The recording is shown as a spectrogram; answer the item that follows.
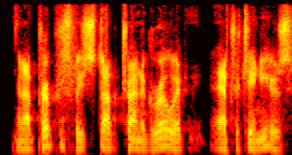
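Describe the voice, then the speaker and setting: On a very clean recording with a silent background, a man speaks at medium pitch with a Southern US accent. The sound is dry and close, with no echo. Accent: Southern US (Georgia). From US South, Atlanta, Georgia. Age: 60s. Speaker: dentist and practice consultant. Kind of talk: podcast interview.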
